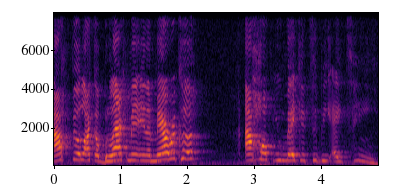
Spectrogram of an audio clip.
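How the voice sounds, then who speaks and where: A woman's bright, sharp, raised and projected voice at a fairly slow pace, with ordinary pitch variation. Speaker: spoken word poet. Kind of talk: poetry performance. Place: studio.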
